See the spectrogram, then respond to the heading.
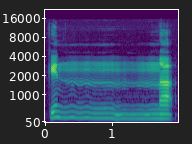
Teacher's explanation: সাথে কিন নুন জবর না কিন্না গুন্না করলাম কেন আমরা জানি নুনে মিমে তাসদিদ গুন্না করা ওয়াজিব তাহলে এখানে গুন্না করতে হবে অর্থাৎ একটু ধরে রাখতে হবে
